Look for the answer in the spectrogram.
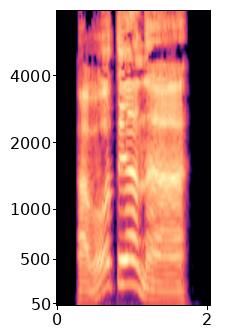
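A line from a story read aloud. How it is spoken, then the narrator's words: Exaggeratedly loud. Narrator (Russian): преувеличенно громко сказал он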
